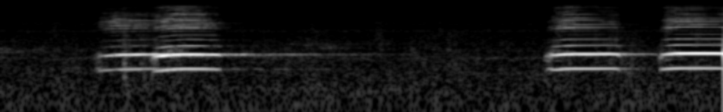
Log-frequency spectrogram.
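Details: Greater bird-of-paradise giving loud, nasal, honking calls with rich harmonics: one drawn-out honk followed by a pause, then two shorter, forceful honks close together near the end. No other sounds heard.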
